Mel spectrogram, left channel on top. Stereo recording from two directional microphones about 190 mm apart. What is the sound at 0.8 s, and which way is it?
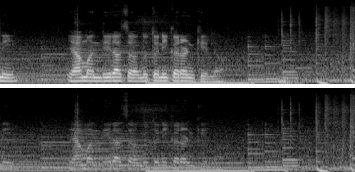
Speech, 50° left (ahead or behind).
